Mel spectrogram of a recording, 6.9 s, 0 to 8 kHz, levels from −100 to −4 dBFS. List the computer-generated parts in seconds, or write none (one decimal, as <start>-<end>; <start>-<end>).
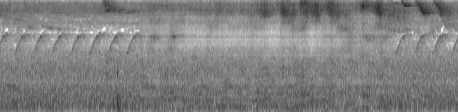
2.1-5.9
